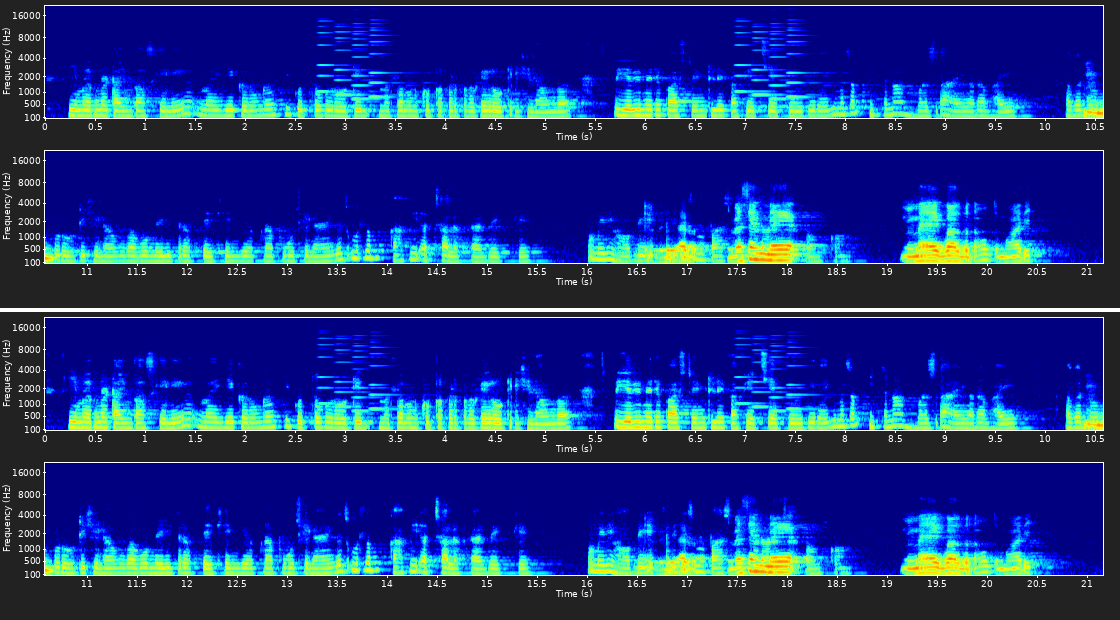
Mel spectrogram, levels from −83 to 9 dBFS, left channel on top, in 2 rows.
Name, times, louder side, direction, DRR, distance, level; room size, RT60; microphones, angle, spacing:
voice 1, 0.2-9.7 10.2-15.5 16.0-18.6, right 2 dB, 85° right, 14 dB, 1.1 m, -30 dB
Ringtone, 2.7-4.3 6.9-8.5, left 2 dB, 10° left, 2.0 m, -45 dB
voice 2, 10.4-10.7 16.7-17.1 17.4-18.1 19.1-20.4, left 1 dB, 25° left, 14 dB, 0.9 m, -18 dB
22.0 x 20.0 x 8.6 m, 0.71 s
head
